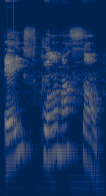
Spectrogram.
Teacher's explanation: Na palavra exclamação, eu ouço o som do S e eu ouço o som do K.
